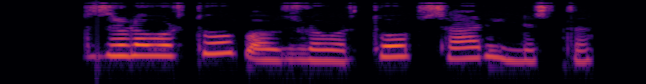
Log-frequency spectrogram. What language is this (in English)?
Pashto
